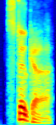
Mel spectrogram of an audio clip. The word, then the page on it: stoker: British English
